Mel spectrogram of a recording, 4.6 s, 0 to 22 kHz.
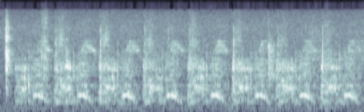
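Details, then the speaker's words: Medela Pump In Style Advanced double electric breast pump with both bottles connected: rhythmic motor whirring with suction-and-release cycles at roughly 110 a minute. "So now the bottles are both connected, and I'm going to start the suction so you can see what it sounds like."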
